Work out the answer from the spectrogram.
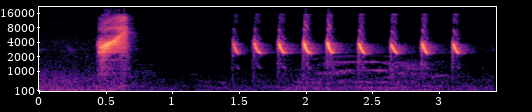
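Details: Ngebren-style singing of a sooty-headed bulbul. One harsh burst, a short pause, then nine crisp, evenly spaced chip notes delivered rapidly.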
